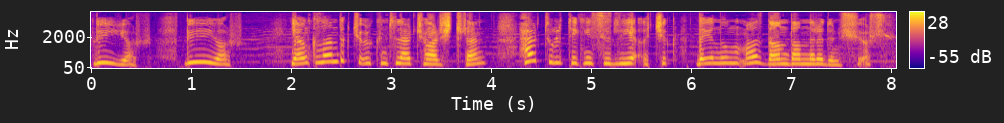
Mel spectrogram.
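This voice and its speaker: High-voiced woman reading a story. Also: dark tone, soft background music. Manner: slow, measured and lyrical. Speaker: story reader. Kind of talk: literary narration.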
